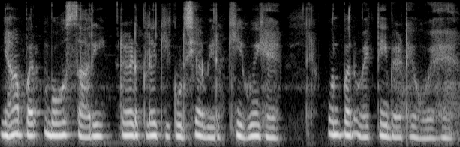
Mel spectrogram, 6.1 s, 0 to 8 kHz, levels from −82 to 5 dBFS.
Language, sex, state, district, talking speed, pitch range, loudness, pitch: Hindi, female, Uttar Pradesh, Saharanpur, 175 wpm, 210-245 Hz, -15 LUFS, 230 Hz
